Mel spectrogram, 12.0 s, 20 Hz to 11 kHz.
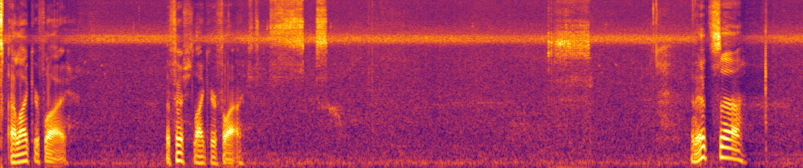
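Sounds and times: insects trilling: 0.0 - 12.0
bursts of hiss: 3.6 - 5.3.

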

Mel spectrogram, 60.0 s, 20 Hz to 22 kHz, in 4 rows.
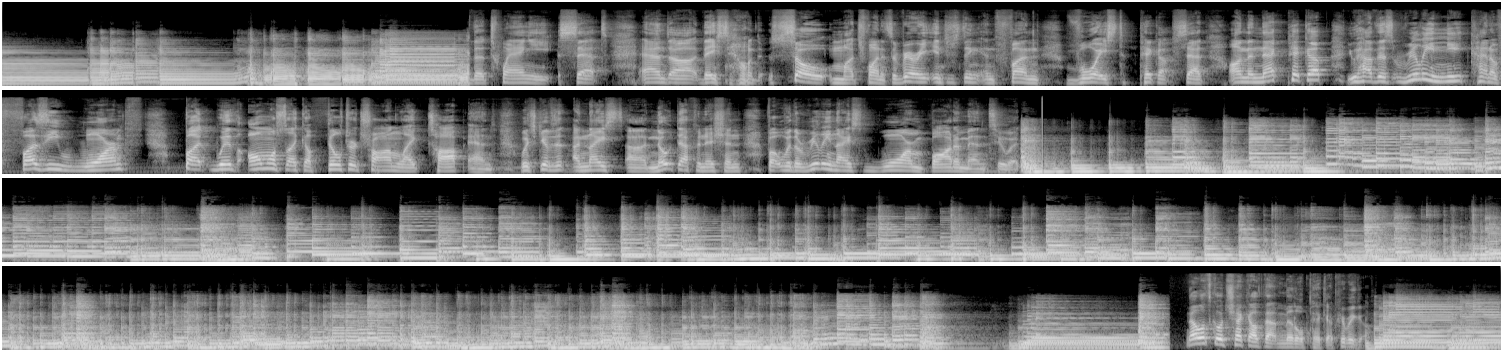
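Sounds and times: electric guitar through amp: 0.0 - 4.7, 25.2 - 56.7, 58.6 - 59.9.

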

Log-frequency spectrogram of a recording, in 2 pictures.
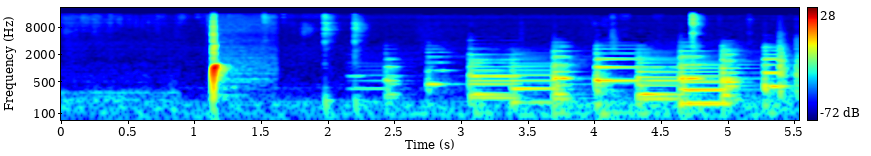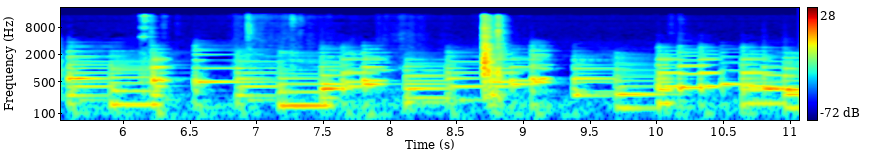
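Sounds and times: soft piano notes: 2.1 - 11.0.

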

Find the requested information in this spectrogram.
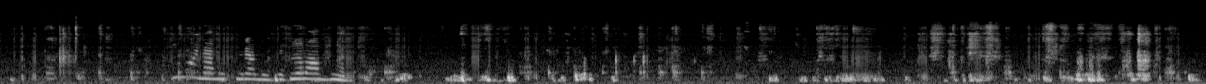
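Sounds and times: person making choppy vocal sounds: 0.0 - 12.0.

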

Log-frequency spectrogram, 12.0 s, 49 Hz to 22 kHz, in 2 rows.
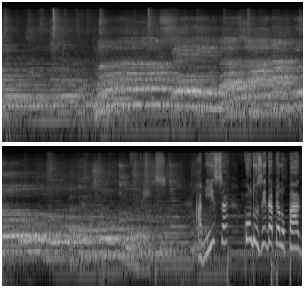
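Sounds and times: choir singing a hymn: 0.1 - 9.7.

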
